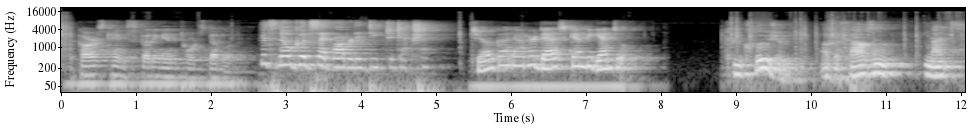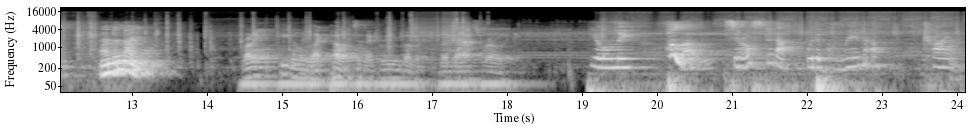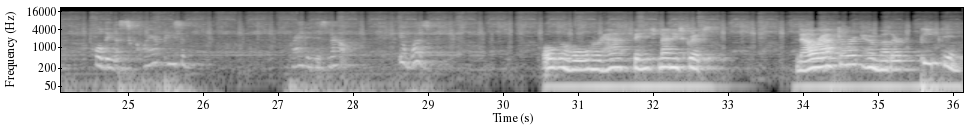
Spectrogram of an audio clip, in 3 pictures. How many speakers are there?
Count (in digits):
4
